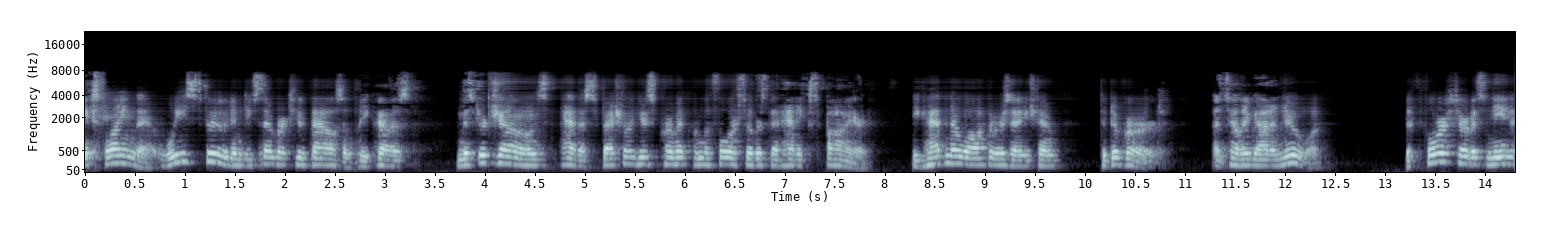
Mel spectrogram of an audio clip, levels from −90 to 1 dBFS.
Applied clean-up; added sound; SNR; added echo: neural mask model DeepFilterNet 3.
